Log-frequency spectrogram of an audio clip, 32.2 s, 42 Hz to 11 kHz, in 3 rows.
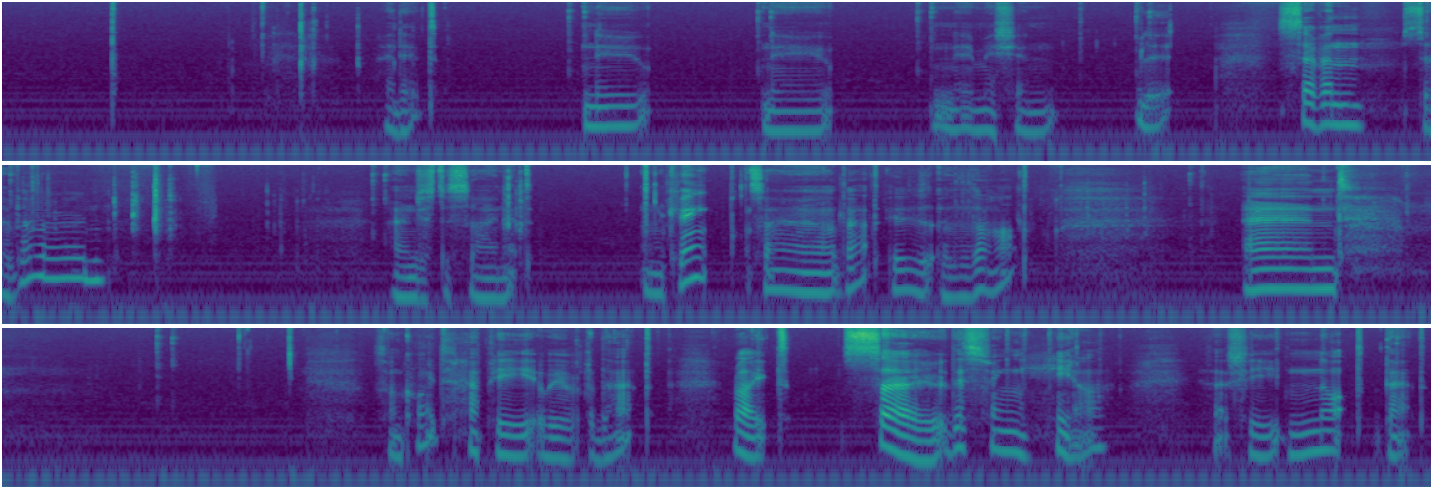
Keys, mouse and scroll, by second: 2.2 Tab, 4.1 click, 5.6 click, 6.8-9.0 drag, 10.6-12.4 drag, 13.4 click, 14.9 Tab, 15.9-16.5 scroll down 2, 19.5-20.6 shift+middle drag, 19.5 scroll down 2, 23.6 click, 24.5-24.8 scroll up 2, 25.0-25.7 shift+middle drag, 26.0-27.7 middle drag, 28.5 click, 30.6-31.8 drag.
